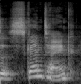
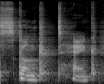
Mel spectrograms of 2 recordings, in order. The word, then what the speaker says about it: Skuntank: And that's because Skuntank does not have that middle K. It really bothers me when people pronounce it Skunk Tank.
